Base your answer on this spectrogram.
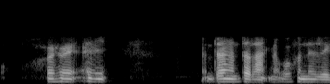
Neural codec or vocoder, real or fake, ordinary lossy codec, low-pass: none; real; Opus, 24 kbps; 3.6 kHz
